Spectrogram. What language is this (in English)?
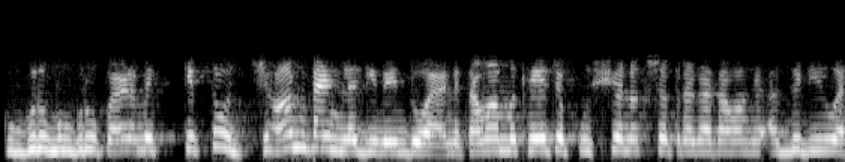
Sindhi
